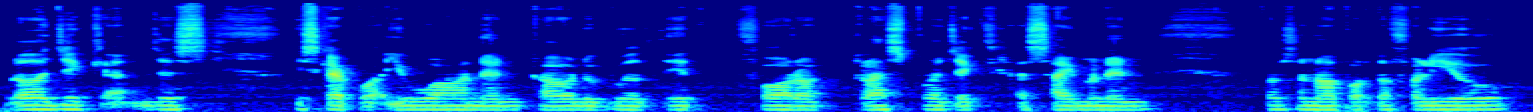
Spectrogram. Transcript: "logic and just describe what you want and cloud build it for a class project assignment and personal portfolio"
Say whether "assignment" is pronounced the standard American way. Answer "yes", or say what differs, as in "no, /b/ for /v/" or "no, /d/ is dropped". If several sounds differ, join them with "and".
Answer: no, /n/ is dropped and /t/ is dropped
